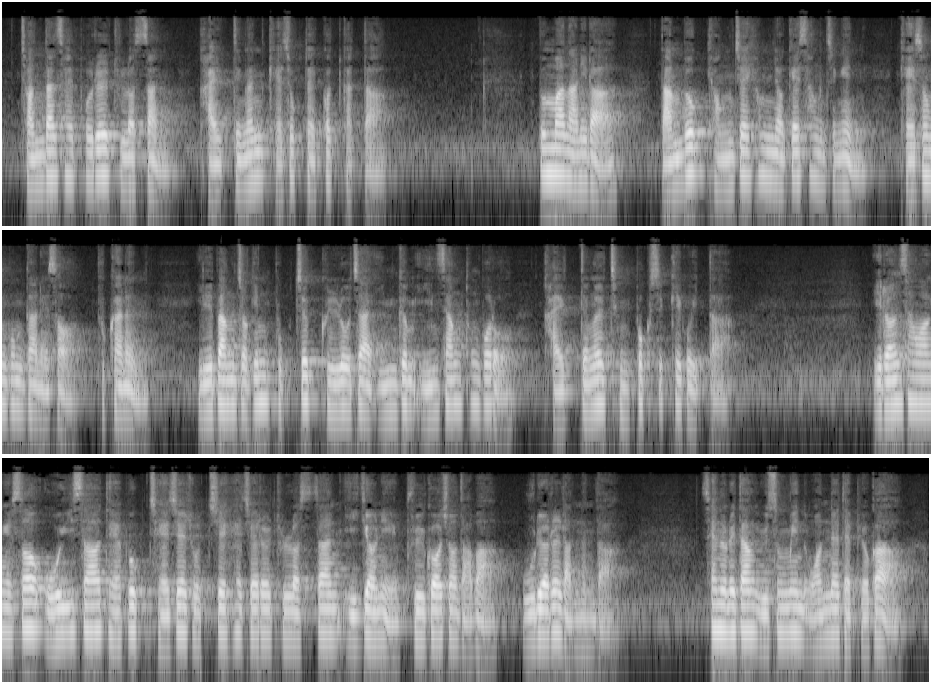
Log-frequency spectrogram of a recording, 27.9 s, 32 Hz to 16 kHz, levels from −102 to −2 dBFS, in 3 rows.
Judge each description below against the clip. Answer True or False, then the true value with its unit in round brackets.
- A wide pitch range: False (3.3 semitones)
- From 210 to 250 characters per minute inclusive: True (240 characters per minute)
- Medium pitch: False (120 Hz)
